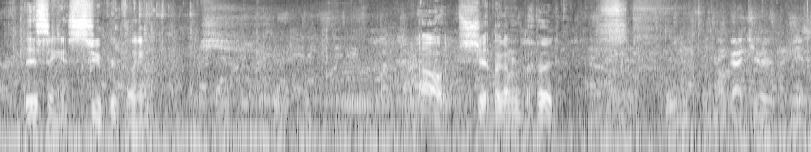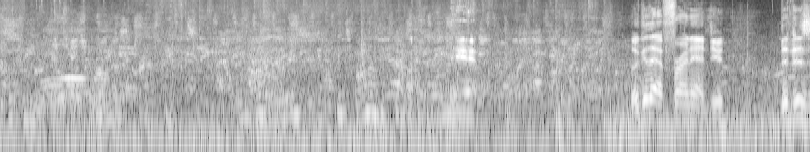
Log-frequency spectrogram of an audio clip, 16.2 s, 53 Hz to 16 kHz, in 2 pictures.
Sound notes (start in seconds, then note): 6.5 background chatter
